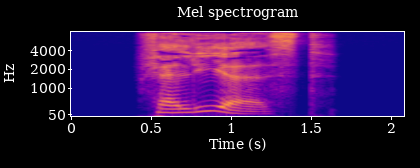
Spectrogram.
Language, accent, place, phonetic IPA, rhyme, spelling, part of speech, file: German, Germany, Berlin, [fɛɐ̯ˈliːəst], -iːəst, verliehest, verb, De-verliehest.ogg
- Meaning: second-person singular subjunctive II of verleihen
